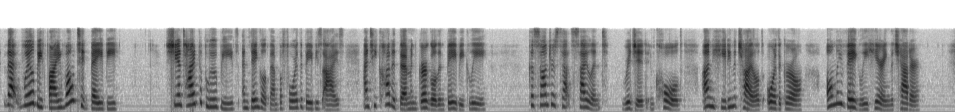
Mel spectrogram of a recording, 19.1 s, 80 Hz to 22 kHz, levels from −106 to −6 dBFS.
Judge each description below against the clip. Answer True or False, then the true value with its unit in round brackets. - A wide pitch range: True (7.3 semitones)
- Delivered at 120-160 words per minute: True (150 wpm)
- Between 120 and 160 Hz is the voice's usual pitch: False (225 Hz)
